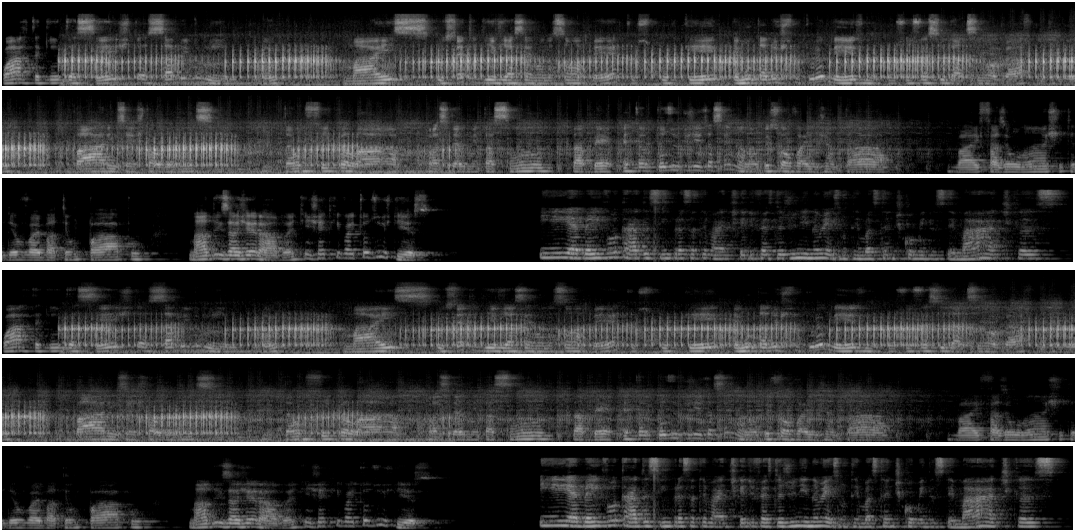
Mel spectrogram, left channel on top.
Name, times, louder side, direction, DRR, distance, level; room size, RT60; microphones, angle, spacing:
voice 1, 0.0-2.9 3.4-10.9 11.4-12.9 13.3-19.6 20.2-22.9 23.3-25.8, left 3 dB, 60° left, 1.3 m, -32 dB
sound 1, 0.6-15.3, left 5 dB, 30° left, 0.5 m, -28 dB
sound 2, 9.4-20.3 20.6-20.7, left 1 dB, 15° left, 2.7 m, -41 dB
voice 2, 26.8-32.0, right 3 dB, 70° right, 3.9 m, -33 dB
19.5 x 6.7 x 8.5 m
head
